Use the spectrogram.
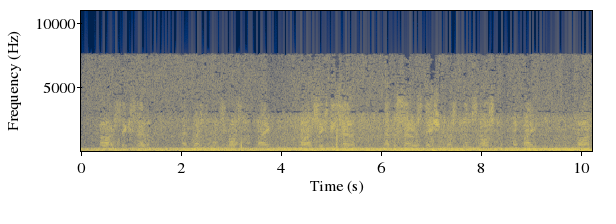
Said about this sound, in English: A police radio car is cruising near Mrs. Gregory's home.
